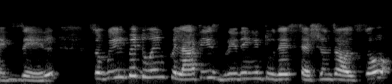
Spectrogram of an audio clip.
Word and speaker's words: Pilates: This came from Germany, so it's little difficult for Indians to pronounce it. Yes, so but it is Pilates.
